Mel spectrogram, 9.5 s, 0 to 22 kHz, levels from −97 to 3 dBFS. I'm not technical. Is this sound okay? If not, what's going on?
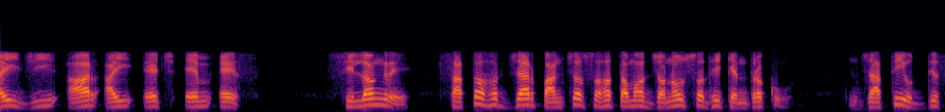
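Yes, nothing here needs fixing.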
